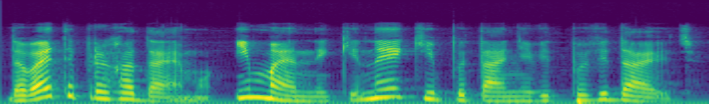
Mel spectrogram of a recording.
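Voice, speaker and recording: Lively-voiced woman teaching young children. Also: medium pitch, highs cut off, soft background music. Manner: clear, slow, encouraging classroom delivery. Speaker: primary school teacher. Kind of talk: video lesson for young children.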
